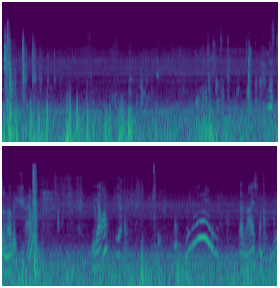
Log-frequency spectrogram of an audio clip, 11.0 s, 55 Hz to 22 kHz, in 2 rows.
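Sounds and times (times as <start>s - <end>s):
sharp clicks in boat: 0.0s - 1.2s, 3.8s - 5.2s, 5.9s - 7.2s, 8.0s - 9.1s, 10.6s - 11.0s.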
